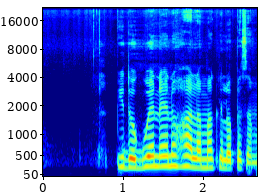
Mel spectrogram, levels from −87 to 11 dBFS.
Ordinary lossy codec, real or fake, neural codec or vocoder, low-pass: none; real; none; none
